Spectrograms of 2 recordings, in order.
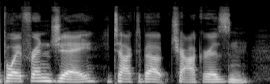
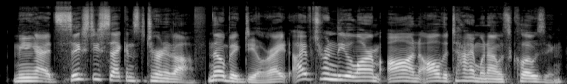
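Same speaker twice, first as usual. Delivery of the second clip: usual speaking voice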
